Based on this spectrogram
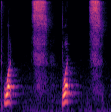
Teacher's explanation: tenemos que pegar la T y la S en what's, what, movimiento de tu lengua acá, tocando tus encías superiores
